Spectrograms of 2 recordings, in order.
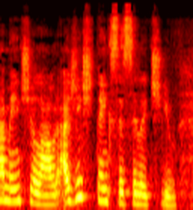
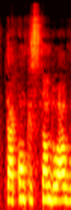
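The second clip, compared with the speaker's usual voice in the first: usual speaking voice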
